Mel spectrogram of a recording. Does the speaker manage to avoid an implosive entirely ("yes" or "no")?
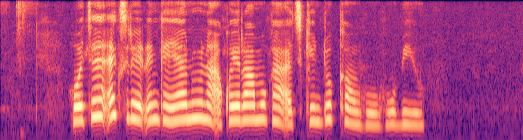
no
